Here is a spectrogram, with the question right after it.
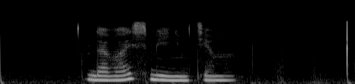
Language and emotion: Russian, neutral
